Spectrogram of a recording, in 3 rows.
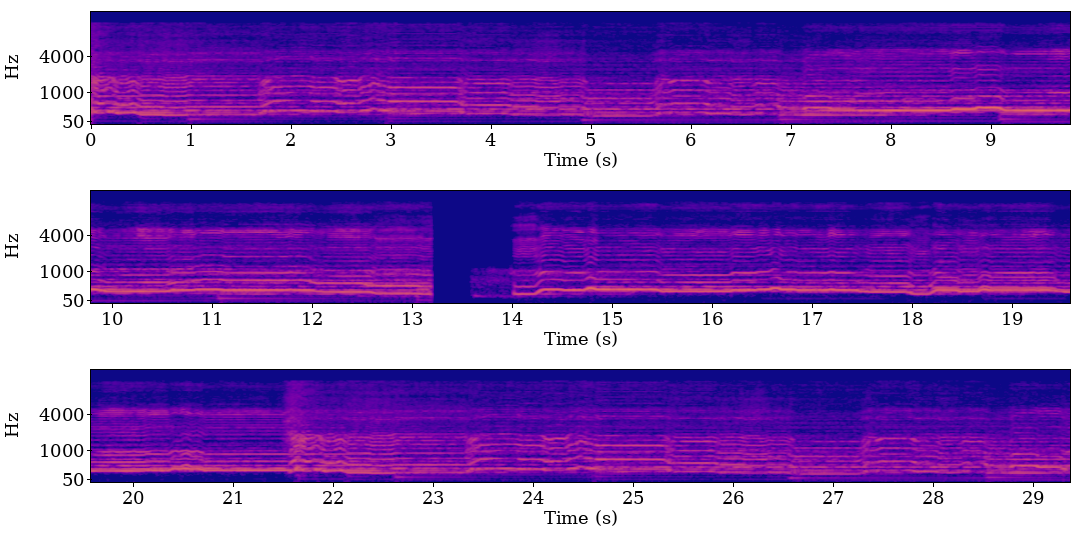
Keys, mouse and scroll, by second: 0.2-2.6 drag, 2.6 space, 2.7-5.6 drag, 5.6 ctrl+space, 5.8 ctrl+click, 6.2 space, 6.2 click, 9.1 ctrl+a, 10.2-11.2 typing, 12.5-15.9 typing, 17.9 Down, 19.1 space, 20.6-21.8 typing, 22.1 Return, 24.3 click, 24.4 click, 25.8 typing.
